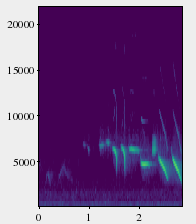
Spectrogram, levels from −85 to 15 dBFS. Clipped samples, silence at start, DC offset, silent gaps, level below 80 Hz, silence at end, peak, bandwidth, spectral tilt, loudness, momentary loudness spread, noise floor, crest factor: under 0.1%; 1.35 s; under 0.1%; none; -88 dBFS; 0 s; -8 dBFS; 10.5 kHz; 6 dB/octave; -20 LUFS; 10 LU; -68 dBFS; 18 dB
